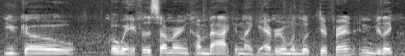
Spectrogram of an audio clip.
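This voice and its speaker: A young man from the Los Angeles area chats in a loose, easygoing way. His voice sits at a middle pitch and he fills his sentences with "like" and small laughs. Faint street noise drifts in from behind. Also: steady tone, fast. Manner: laid-back, laughs easily, many fillers. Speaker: musician guest. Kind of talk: casual interview chat. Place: outdoors on a sidewalk.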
